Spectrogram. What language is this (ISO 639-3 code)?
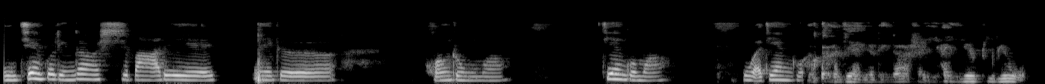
zho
